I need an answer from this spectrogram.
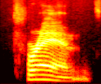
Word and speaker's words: friend: invitados a obra amigos se pronuncia friend la y no suena frame a frame ya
